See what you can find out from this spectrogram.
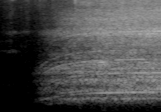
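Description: Airy whoosh rises smoothly over the first second, then holds steady; the charger's cooling fan spins up and runs normally.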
